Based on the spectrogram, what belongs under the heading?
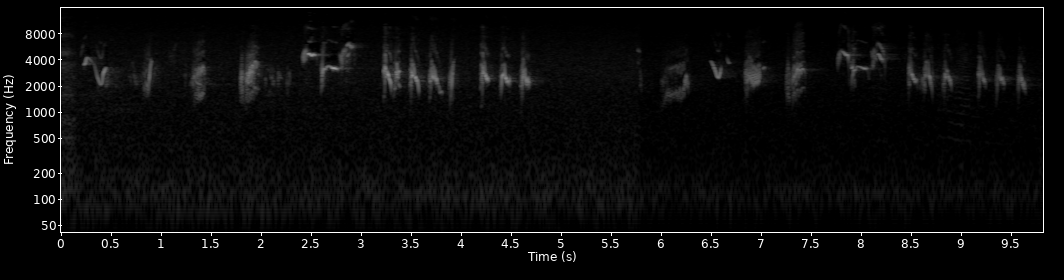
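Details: California Thrasher singing in stands of chaparral: a varied run of short, sharp chirped and whistled high phrases, delivered in two bursts separated by a brief pause near the middle, with a quiet, otherwise still background.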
